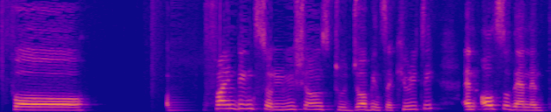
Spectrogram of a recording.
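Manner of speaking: normal talking voice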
